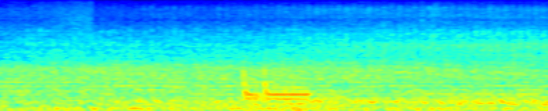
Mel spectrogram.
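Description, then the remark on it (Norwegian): Steady low rumble of muffled ambience inside a parked car where someone sits waiting, with a brief faint tonal chirp partway through and no voices. “Og jeg sitter i bilen og venter på at de skal komme tilbake.”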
